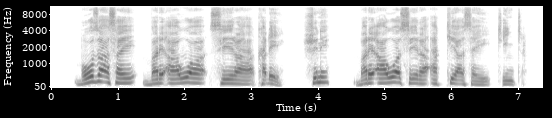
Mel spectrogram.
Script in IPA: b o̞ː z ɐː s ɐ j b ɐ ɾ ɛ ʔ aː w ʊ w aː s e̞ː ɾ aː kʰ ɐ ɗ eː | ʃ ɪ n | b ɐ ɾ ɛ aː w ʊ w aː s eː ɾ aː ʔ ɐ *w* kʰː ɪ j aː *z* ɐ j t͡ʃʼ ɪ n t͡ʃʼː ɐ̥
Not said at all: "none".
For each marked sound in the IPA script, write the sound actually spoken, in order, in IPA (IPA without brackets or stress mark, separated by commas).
none, s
